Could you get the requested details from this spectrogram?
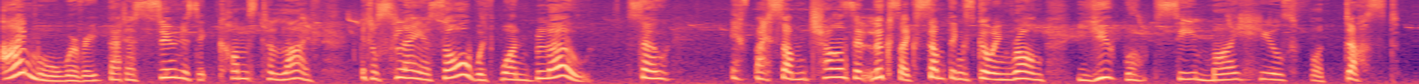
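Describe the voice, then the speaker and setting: An actress voices a chatty, wry young female thief hiding out, the miller's accomplice in a video game. Her voice is a little high and animated, delivered at a measured pace, with a sardonic, talkative edge.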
